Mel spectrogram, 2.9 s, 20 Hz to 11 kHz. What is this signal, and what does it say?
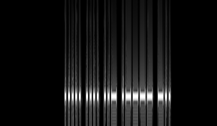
Morse code, heard as a keyed tone, about 47 wpm, 700 Hz. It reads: 5HU1D
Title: Five Challenging Letter-Number Combinations 50wpm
